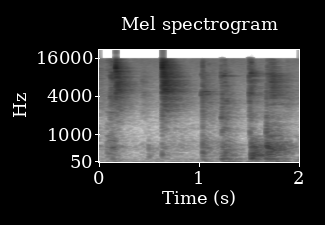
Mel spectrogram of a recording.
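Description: Old staples being prised out of a chair seat's wooden frame with a flat metal upholstery tool: several sharp clicks and snaps about half a second apart.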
